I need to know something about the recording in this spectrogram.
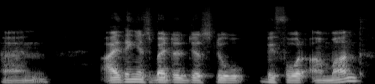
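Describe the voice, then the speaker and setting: Man, lower register, hesitant conversational explainer. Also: steady tone, measured pace. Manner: hesitant, many fillers and restarts. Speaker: guest sharing exam experience.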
